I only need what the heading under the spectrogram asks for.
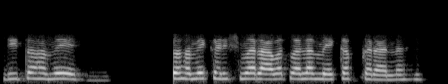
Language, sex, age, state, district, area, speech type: Urdu, female, 30-45, Uttar Pradesh, Lucknow, rural, conversation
